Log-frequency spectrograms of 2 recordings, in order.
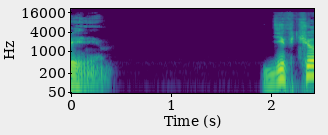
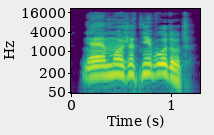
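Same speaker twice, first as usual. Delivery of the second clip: high, faltering hopeful question; squeezed-out hope; 8 semitones higher, 4 dB louder than usual. A narrator's reading. Sinitsyn asks if rangers will attack, high and hopeful. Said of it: "с надеждой выдавил Синицын".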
